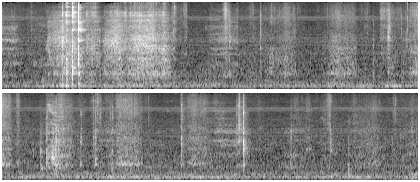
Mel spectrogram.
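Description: Wool fleece batt being lifted and peeled by hand off the large drum of a wooden drum carder: scratchy rustling and tearing as the fibres pull free of the wire teeth, in short bursts, the loudest about a second in.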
